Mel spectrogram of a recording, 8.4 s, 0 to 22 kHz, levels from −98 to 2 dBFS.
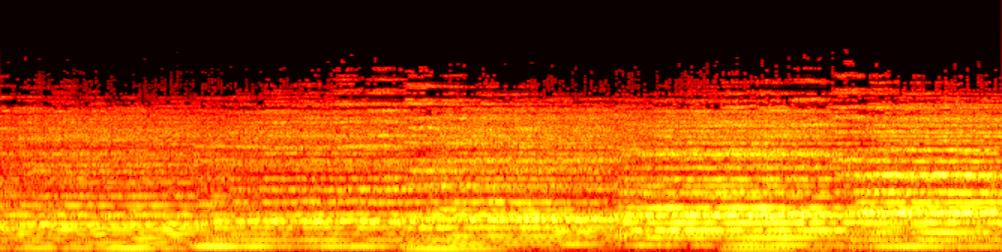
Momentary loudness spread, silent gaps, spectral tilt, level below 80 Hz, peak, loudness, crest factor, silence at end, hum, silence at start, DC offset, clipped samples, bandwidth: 9 LU; none; -6.5 dB/octave; -32 dBFS; 0 dBFS; -15 LUFS; 14 dB; 0 s; none; 0 s; under 0.1%; under 0.1%; 7.8 kHz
